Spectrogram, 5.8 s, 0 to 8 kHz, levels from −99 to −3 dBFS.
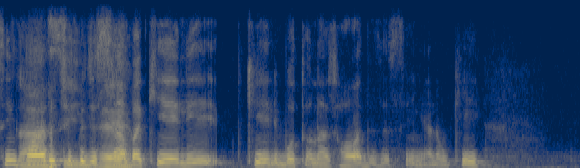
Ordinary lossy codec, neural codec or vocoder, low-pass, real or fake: Opus, 32 kbps; none; 7.2 kHz; real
